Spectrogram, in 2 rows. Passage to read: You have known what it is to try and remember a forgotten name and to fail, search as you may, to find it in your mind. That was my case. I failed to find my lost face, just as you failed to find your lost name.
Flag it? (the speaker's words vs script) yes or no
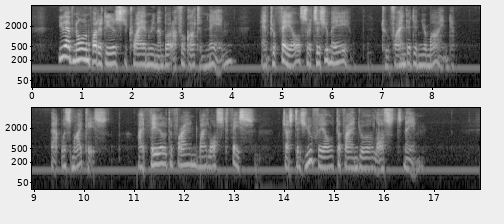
no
